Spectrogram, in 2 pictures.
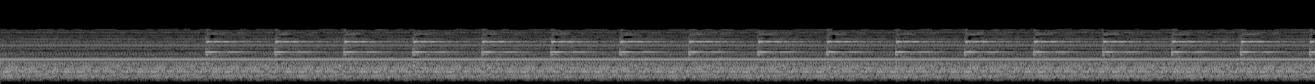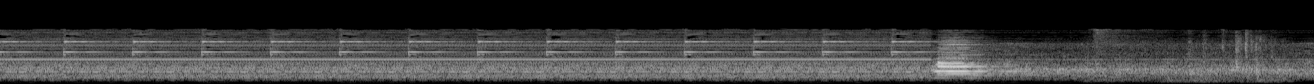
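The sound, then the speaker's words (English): A Northeast Corridor Line commuter train, number 3825, rolls along on track 1 with a steady droning hum and regular rhythmic clacks, then near the end a sudden burst and hiss as it comes to a stop at New Brunswick station. “station on track 1, train number 3825, the Northeast Corridor Line.”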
